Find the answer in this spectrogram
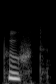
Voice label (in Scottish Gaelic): "put", Gaelic; Faclan Nàdair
